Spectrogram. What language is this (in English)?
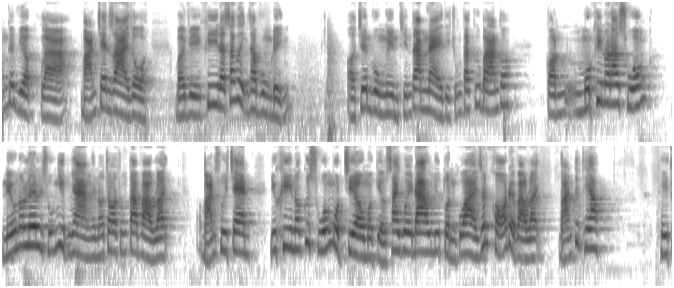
Vietnamese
